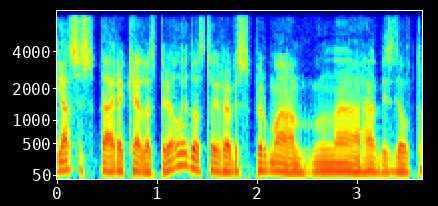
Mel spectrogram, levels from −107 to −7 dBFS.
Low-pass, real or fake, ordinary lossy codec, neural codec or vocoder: 7.2 kHz; fake; MP3, 48 kbps; codec, 16 kHz in and 24 kHz out, 0.6 kbps, FocalCodec, streaming, 2048 codes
